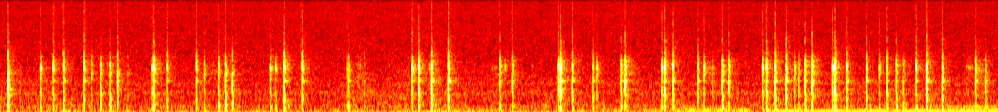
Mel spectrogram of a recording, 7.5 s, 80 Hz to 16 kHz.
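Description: Long dark nails of both hands tap and scratch across a medium hollow plastic map globe on a stand, giving dozens of quick, dry clicks. Each tap is short and bright with a hollow tone near 2 kHz, and scratchy brushing fills the gaps. The sound is soft, with a faint low hum underneath.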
